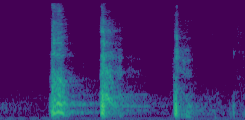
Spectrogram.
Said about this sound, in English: So then when the devil tries to come and say, here's a cough, what are you going to do?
